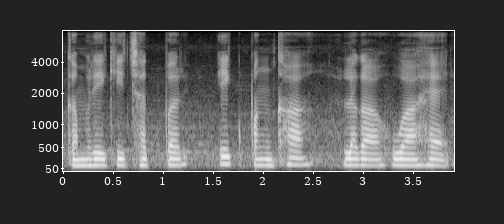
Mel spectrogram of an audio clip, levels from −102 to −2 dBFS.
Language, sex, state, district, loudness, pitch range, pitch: Hindi, male, Bihar, Patna, -15 LUFS, 130-140 Hz, 135 Hz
